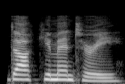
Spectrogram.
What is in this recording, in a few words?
"documentary", ingles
